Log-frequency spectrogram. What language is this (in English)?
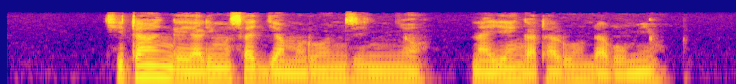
Ganda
